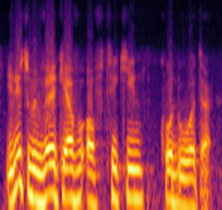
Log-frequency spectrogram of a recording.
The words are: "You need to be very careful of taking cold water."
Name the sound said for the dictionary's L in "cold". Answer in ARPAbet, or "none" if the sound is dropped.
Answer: none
